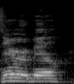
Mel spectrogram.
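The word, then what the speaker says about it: Zerubbabel: Hava you got uh uh Zer which is pronounced zerbel you got uh all these names and stuff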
